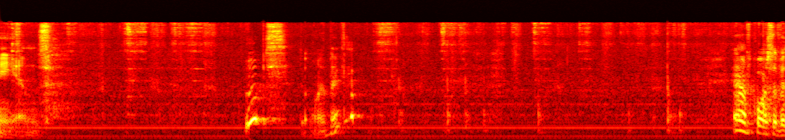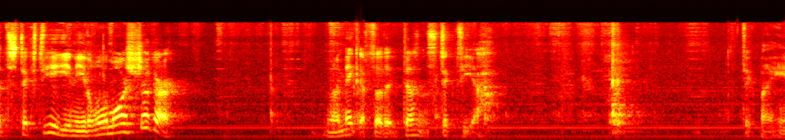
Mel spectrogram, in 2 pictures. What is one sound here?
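Fingers rub butter and flour together in a bowl with a soft, gritty sound.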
